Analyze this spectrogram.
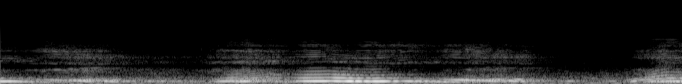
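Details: A sampled humpback whale sings long tonal moans layered with stacked overtones. Some phrases hold steady and others sweep up or down in arcs, separated by brief dips in loudness.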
